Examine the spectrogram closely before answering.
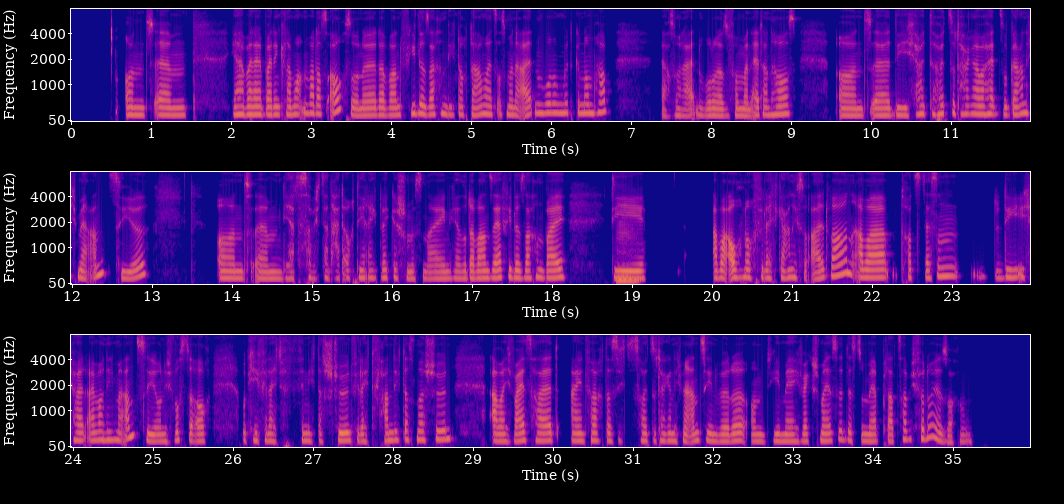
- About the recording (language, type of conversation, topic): German, podcast, Wie gehst du beim Ausmisten eigentlich vor?
- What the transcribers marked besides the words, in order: none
